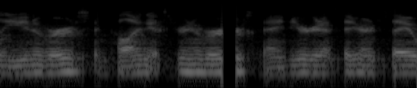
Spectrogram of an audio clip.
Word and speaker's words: Struniverse: No, STR, yeah, Struniverse. It's like STR with the universe, but it's pronounced Struniverse.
